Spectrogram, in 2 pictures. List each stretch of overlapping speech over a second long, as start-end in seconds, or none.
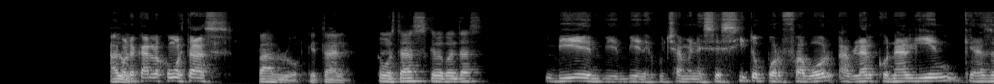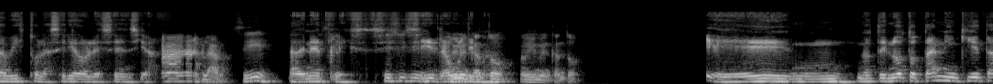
12.8-15.1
